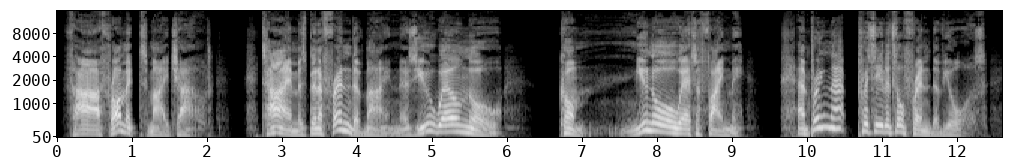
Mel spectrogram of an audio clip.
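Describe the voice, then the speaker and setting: In a put-on, raspy character voice, a man speaks fairly slowly at a fairly high pitch, with long, frequent pauses. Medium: read story. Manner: all-knowing, amused.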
